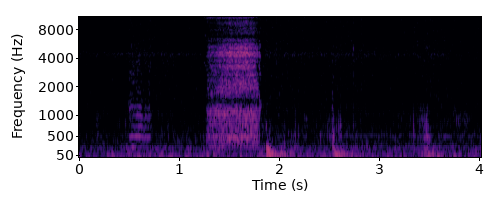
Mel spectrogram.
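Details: Barn owl chicks in a nest on 10 June 2023, where food ran short and the youngest died and was fed to its siblings. One loud, harsh, breathy hiss lasts about half a second, with fainter rustles and knocks around it.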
